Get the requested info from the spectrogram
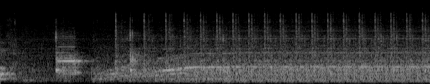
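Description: Electric sewing machine starting about a second in: its motor whine rises briefly, then holds steady under a rapid, even ticking of the needle stitching a fabric hem.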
